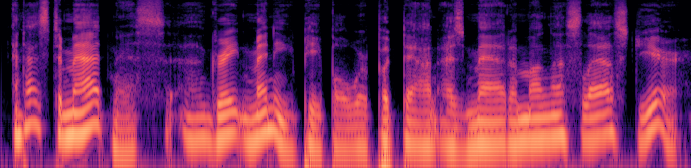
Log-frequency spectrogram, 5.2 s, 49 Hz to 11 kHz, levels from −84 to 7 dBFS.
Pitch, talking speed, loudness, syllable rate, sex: 125 Hz, 195 wpm, -17 LUFS, 4.4 syllables/s, male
